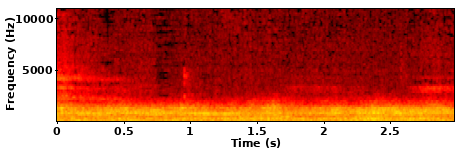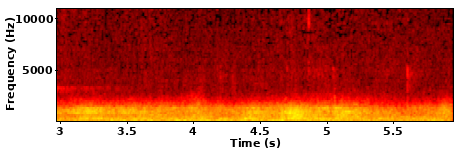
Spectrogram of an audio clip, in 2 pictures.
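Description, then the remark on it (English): A steady, broad low roar of an airplane passing overhead fills the whole stretch, holding a fairly even loudness with slight swells and no voices. “God damn it, plane.”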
